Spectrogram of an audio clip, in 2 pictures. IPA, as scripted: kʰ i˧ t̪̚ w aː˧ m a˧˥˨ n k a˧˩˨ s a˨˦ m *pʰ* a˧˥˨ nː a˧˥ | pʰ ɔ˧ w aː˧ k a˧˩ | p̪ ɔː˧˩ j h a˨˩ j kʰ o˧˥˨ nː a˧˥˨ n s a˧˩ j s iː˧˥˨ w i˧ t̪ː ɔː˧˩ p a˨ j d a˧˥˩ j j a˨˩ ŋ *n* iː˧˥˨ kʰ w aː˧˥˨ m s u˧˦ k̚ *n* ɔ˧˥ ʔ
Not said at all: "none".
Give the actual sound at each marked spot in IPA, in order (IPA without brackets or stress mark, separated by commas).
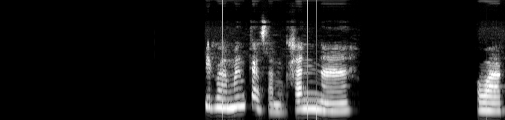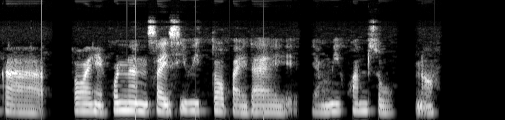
kʰ, m, n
